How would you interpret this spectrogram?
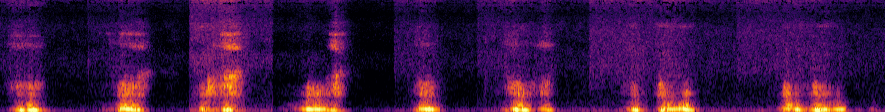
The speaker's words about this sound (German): Er schnarcht, ja gut. Das hätte ich mir jetzt schon denken können. Grunz, grunz, grunz. Da ist er aufgewacht bestimmt.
